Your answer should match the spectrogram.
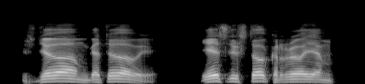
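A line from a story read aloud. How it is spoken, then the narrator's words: Calm. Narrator (Russian): спокойно ответил капитан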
